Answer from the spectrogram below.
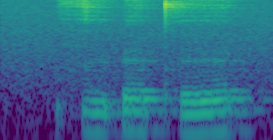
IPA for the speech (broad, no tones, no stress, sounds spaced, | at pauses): f ʉ ʔ ø pʰ ø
